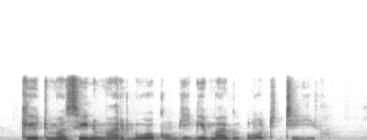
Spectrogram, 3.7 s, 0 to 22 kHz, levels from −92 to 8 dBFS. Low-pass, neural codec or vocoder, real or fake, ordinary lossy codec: 9.9 kHz; autoencoder, 22.05 kHz, a latent of 192 numbers a frame, VITS, trained on one speaker; fake; none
